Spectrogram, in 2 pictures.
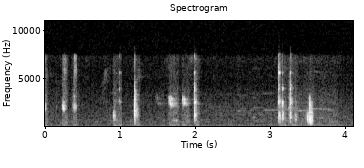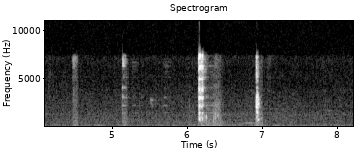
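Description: A scattered series of short clicks and taps, about a dozen, spaced irregularly with silence between them.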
